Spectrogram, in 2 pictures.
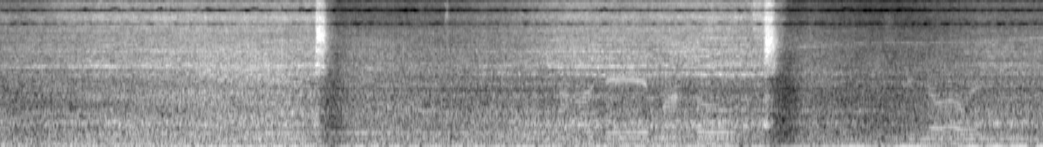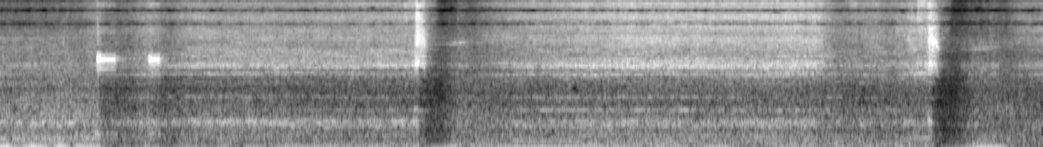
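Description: A heavy truck's diesel engine rumbles loudly close by.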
